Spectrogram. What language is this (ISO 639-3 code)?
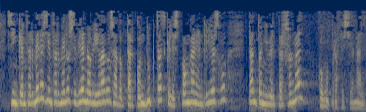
spa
